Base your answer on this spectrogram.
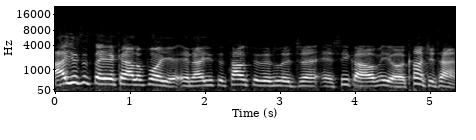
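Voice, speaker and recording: A man with a Southern accent talks fairly quickly at a high pitch, with hardly any pauses. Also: lively intonation. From US South, South Memphis, Tennessee. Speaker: comedian and podcast host. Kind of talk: casual chat.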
